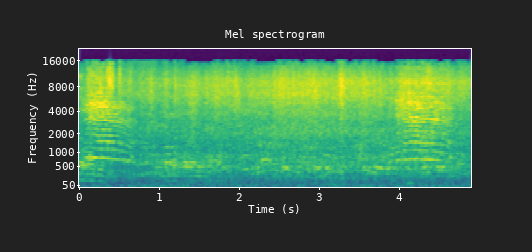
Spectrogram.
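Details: Goats for sale at the Deonar goat market during the 2022 Eid trade, with a bleat near the start and another near the end over crowd chatter and men talking nearby.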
